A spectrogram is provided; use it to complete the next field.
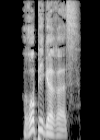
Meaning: strong/mixed nominative/accusative neuter singular comparative degree of ruppig
- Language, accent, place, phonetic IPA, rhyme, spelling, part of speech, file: German, Germany, Berlin, [ˈʁʊpɪɡəʁəs], -ʊpɪɡəʁəs, ruppigeres, adjective, De-ruppigeres.ogg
